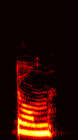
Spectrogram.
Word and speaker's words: de: Dom. – They. Spelt D-E. – Och. – And. Spelt O-C-H. – Dom. – Them, spelt D-E-M.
